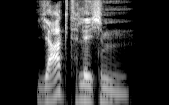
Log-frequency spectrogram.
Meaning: strong dative masculine/neuter singular of jagdlich
- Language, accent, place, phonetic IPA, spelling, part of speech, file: German, Germany, Berlin, [ˈjaːktlɪçm̩], jagdlichem, adjective, De-jagdlichem.ogg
